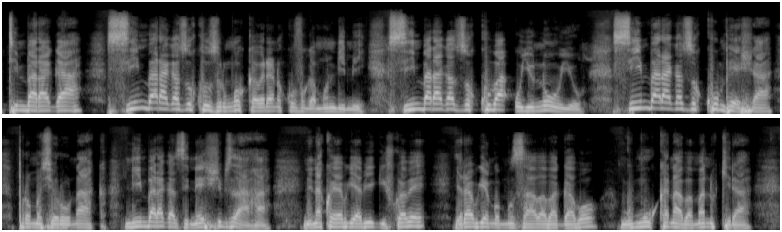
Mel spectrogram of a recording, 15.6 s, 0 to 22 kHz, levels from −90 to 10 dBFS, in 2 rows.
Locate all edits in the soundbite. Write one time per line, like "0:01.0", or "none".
none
